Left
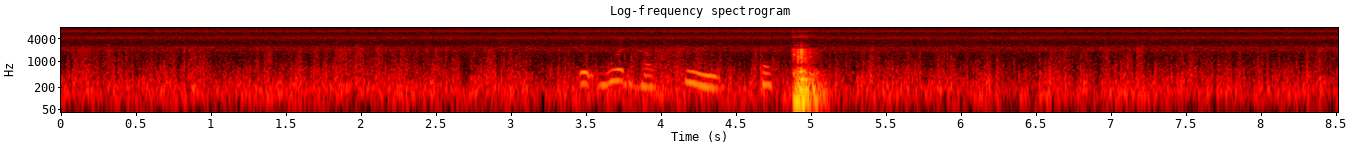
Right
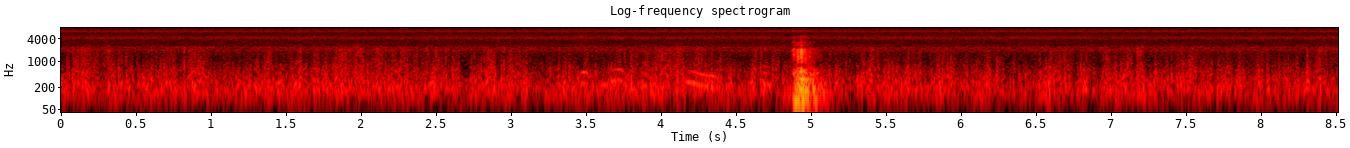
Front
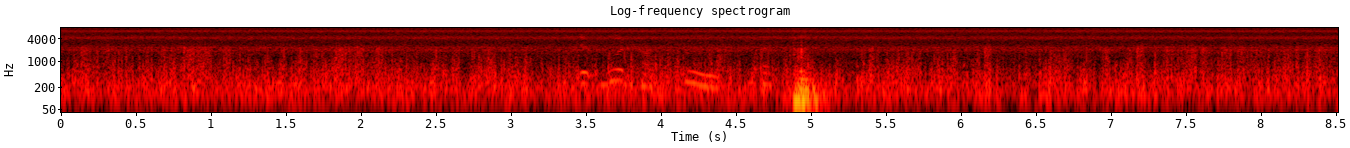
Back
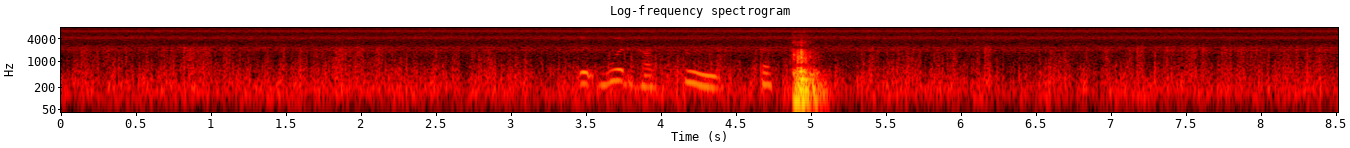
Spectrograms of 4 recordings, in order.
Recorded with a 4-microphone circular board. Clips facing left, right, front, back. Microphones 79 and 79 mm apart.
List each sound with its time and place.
3.5 s a woman speaking: 130° left; by 4.8 s 135° left
4.9 s knocking: 170° left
